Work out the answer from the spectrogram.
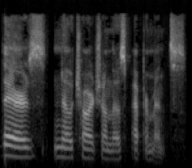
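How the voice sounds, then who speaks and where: An actress playing a chatty, careless small-town druggist in a 1940s-style radio play. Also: female voice, sits low, unhurried, a bit bright, no echo, poor audio. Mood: uneasy, apologetic.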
